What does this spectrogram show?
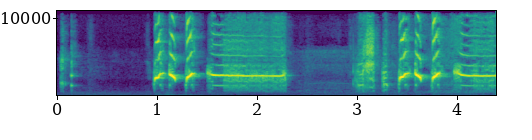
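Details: Cockatiel calling on waking: three sharp chirped notes then a long even buzzy whistle, the pattern repeated twice with about a second of silence between, clean and close with no other sounds.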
